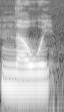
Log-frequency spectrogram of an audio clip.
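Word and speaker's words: נָוֶה: Et le 61, ici, c'est Navé. Demeure paisible, habitation bénie, lieu restauré après la désolation. D'ailleurs, si on prend l'ancienne prononciation, où le vav n'est pas vav mais waouh, on voit que cela fait Nahweh, qui a une connotation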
